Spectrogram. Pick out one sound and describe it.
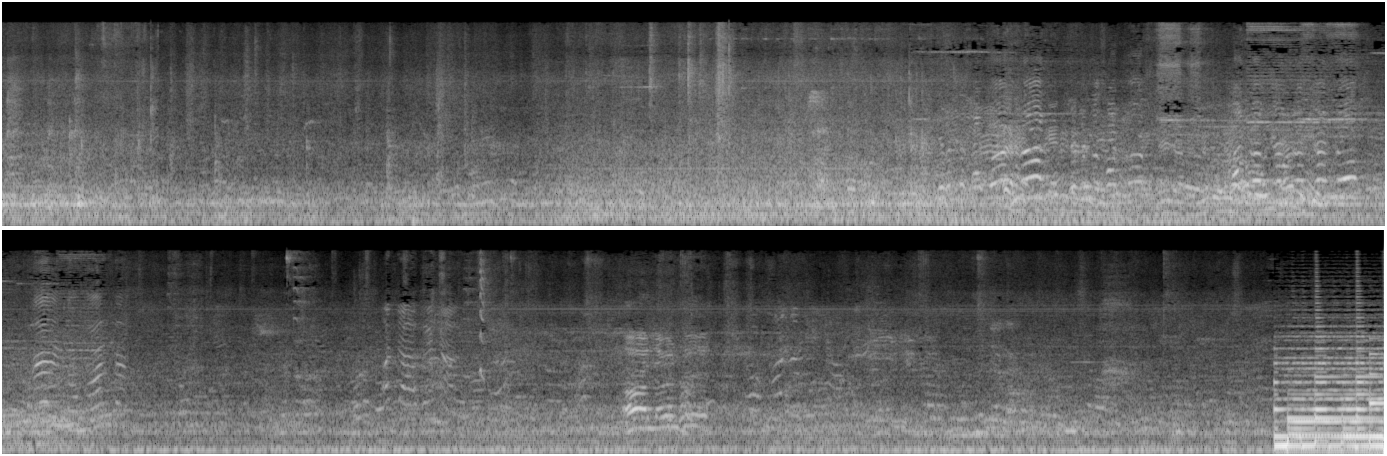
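A crowd of people chatters in a busy hall.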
